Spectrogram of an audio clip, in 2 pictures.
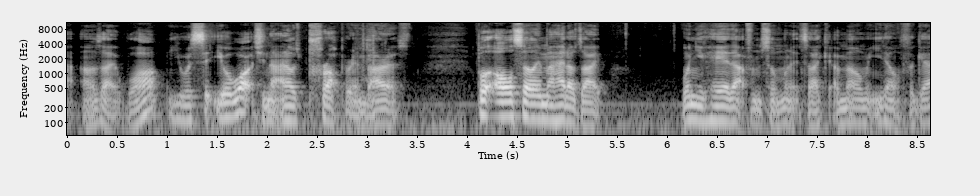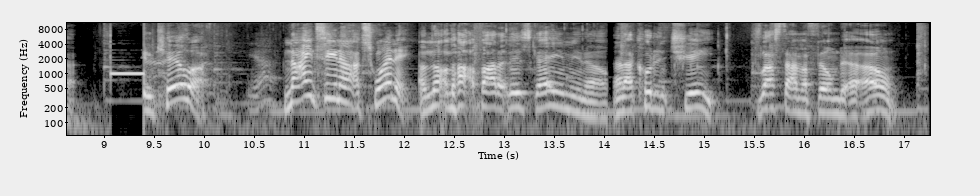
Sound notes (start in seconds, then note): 9.0 beep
